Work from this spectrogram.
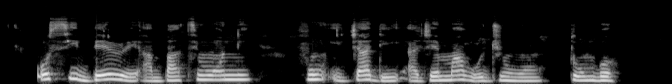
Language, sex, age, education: Yoruba, female, 15-29, tertiary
